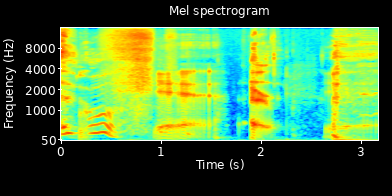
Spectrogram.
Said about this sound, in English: That was like four different burps in one. That sounded really good in the microphone. Like, it sounded way better than like a real live burp.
